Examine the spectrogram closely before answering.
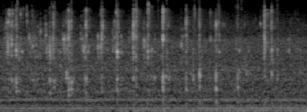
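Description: Chicken stock pouring from a carton's spout into a glass measuring cup, a steady trickle broken by many small irregular splashes and drips, over a steady low hum.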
